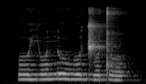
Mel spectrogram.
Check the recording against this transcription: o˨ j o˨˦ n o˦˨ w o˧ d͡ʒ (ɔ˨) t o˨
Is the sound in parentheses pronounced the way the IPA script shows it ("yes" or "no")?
no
